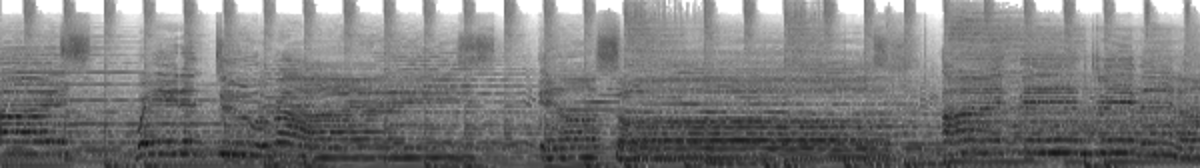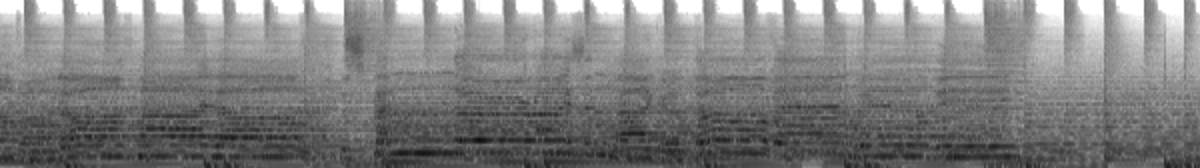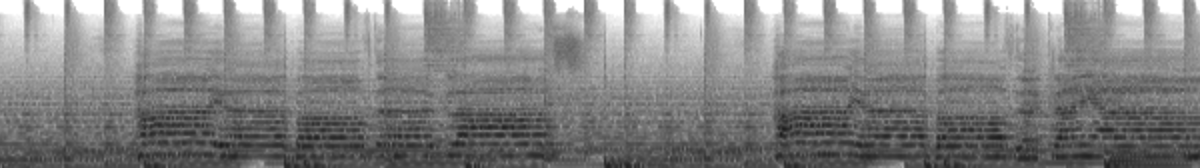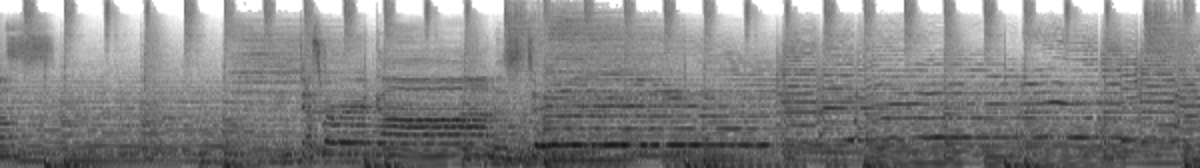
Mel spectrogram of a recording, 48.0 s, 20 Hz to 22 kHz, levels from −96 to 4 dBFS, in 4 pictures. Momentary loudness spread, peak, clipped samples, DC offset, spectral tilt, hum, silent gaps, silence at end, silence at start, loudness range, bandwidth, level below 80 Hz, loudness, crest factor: 10 LU; 0 dBFS; under 0.1%; under 0.1%; -5 dB/octave; none; none; 0 s; 0 s; 5 LU; over 20 kHz; -26 dBFS; -14 LUFS; 14 dB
